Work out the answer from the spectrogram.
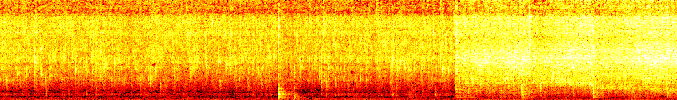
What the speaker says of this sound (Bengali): ওইদিকে মাছের মাথাগুলি ভাজাও হয়ে গেছে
